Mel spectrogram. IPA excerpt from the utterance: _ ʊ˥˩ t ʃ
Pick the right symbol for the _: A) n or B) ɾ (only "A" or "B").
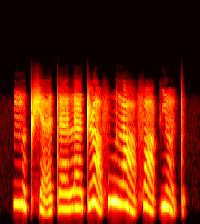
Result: A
